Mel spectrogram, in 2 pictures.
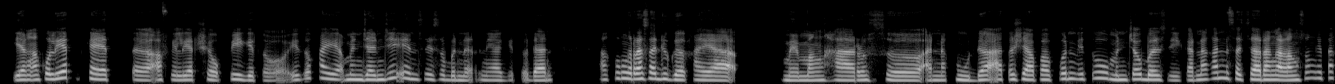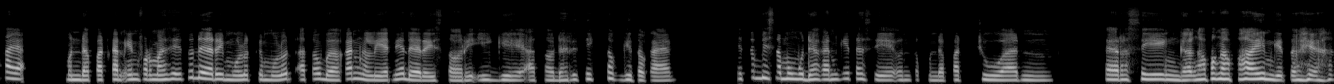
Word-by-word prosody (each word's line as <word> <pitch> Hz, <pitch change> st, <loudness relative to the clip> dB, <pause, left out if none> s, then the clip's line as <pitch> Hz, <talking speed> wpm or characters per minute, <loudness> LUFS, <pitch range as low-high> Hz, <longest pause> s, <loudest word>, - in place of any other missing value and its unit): yang 215 Hz, 0 st, +2 dB
aku 225 Hz, +3 st, 0 dB
liat 300 Hz, +4 st, +4 dB, 0.2 s
kayak, 230 Hz, -3 st, +2 dB, 0.2 s
eee, 200 Hz, -2 st, 0 dB
affiliate 210 Hz, -1 st, -3 dB
Shopee, 215 Hz, +3 st, -2 dB
gitu. 185 Hz, -2 st, -5 dB
Itu 215 Hz, +8 st, -5 dB
kayak 255 Hz, -7 st, 0 dB
menjanjiin 225 Hz, +4 st, +1 dB
sih 235 Hz, -, -3 dB
sebenernya 195 Hz, -2 st, -4 dB
gitu 195 Hz, -, -14 dB
dan 190 Hz, +1 st, +1 dB, 0.5 s
aku 280 Hz, +6 st, -3 dB
ngerasa 260 Hz, +1 st, +5 dB
juga 220 Hz, -5 st, +1 dB
kayak, 200 Hz, -3 st, +2 dB, 0.5 s
memang 190 Hz, 0 st, 0 dB
harus 195 Hz, +1 st, +1 dB
se 210 Hz, -, 0 dB, 0.3 s
anak 195 Hz, +1 st, -2 dB
muda, 210 Hz, 0 st, +2 dB
atau 225 Hz, +1 st, -4 dB
siapa 220 Hz, 0 st, +2 dB
pun 260 Hz, +1 st, -1 dB
itu 280 Hz, +5 st, -2 dB
mencoba 220 Hz, 0 st, +2 dB
sih. 195 Hz, 0 st, -9 dB
Karena 215 Hz, +3 st, -1 dB
kan 280 Hz, +1 st, 0 dB
secara 220 Hz, -2 st, +4 dB
nggak 205 Hz, -2 st, +6 dB
langsung 210 Hz, +8 st, 0 dB
kita 290 Hz, +1 st, -4 dB
kayak, 270 Hz, -4 st, +3 dB, 0.4 s
mendapatkan 215 Hz, +1 st, +2 dB
informasi 230 Hz, +1 st, +1 dB
itu -, -, -4 dB
dari 250 Hz, -4 st, +5 dB
mulut 215 Hz, +1 st, +1 dB
ke 225 Hz, -, -4 dB
mulut, 210 Hz, +4 st, 0 dB
atau 235 Hz, +3 st, -2 dB
bahkan 210 Hz, +4 st, +2 dB
ngeliatnya 205 Hz, +1 st, 0 dB
dari 185 Hz, -2 st, +3 dB
story 185 Hz, +1 st, -3 dB
IG 200 Hz, -1 st, -2 dB
atau 195 Hz, +1 st, -5 dB
dari 200 Hz, +3 st, -3 dB
TikTok, 250 Hz, +2 st, -4 dB
gitu 210 Hz, -2 st, -1 dB
kan. 185 Hz, 0 st, -2 dB, 0.6 s
Itu 255 Hz, +5 st, -9 dB
bisa 290 Hz, -1 st, 0 dB
memudahkan 230 Hz, -3 st, +2 dB
kita 255 Hz, -1 st, -3 dB
sih, 200 Hz, -3 st, -3 dB
untuk 205 Hz, 0 st, -9 dB
mendapat 190 Hz, +2 st, -4 dB, 0.2 s
cuan 200 Hz, -2 st, -1 dB, 0.5 s
parsing, 225 Hz, 0 st, +2 dB
nggak 200 Hz, +1 st, +2 dB
ngapa-ngapain, 250 Hz, 0 st, +5 dB
gitu 205 Hz, 0 st, -1 dB
ya. 205 Hz, -1 st, +2 dB
215 Hz, 155 wpm, -23 LUFS, 200-240 Hz, 0.6 s, nggak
